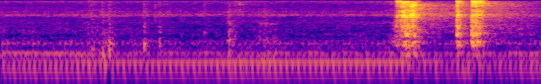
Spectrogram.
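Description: A large Jeep without skid plates or lockers grinds along an off-road trail, with a steady low engine rumble close by and a couple of brief clunks and rattles near the end; no talking.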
